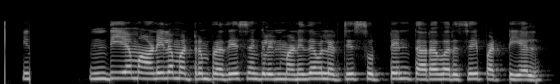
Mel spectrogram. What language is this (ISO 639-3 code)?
tam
